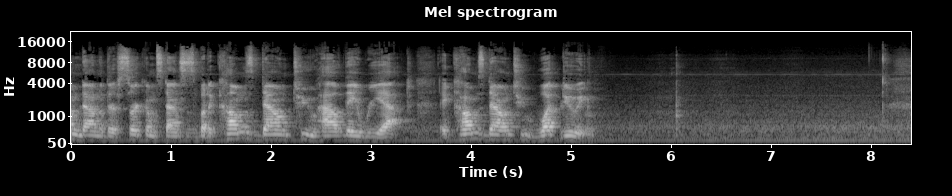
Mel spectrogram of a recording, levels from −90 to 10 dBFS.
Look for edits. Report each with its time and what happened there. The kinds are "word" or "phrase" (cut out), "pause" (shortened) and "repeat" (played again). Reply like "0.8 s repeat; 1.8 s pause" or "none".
4.9 s word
